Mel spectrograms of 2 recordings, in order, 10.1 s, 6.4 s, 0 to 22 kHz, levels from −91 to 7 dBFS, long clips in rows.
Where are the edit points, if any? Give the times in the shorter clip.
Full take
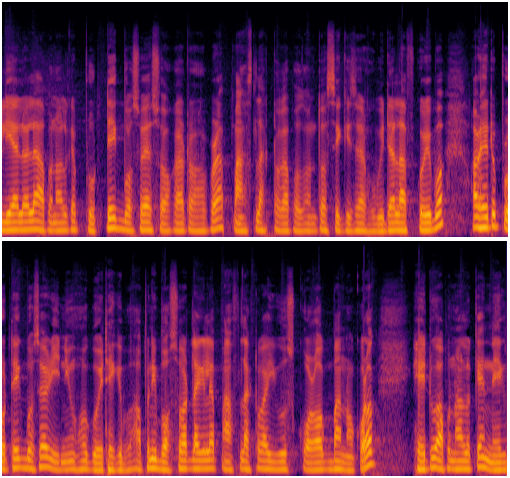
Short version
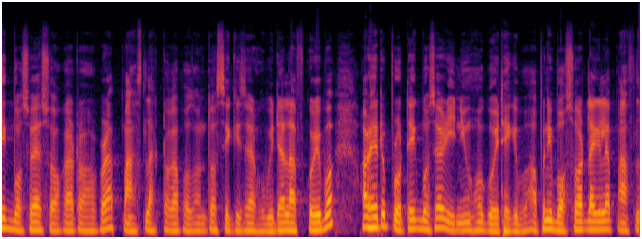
none

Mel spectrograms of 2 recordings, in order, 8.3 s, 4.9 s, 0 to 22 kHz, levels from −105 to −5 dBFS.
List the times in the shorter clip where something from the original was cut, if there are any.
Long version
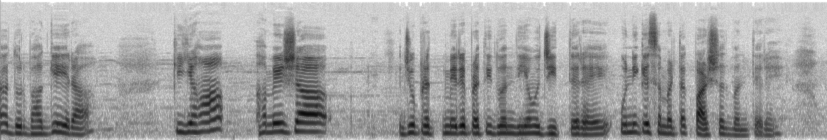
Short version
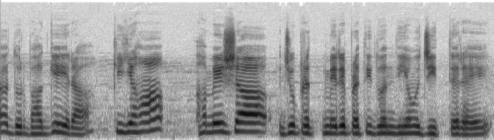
0:01.0
0:02.7

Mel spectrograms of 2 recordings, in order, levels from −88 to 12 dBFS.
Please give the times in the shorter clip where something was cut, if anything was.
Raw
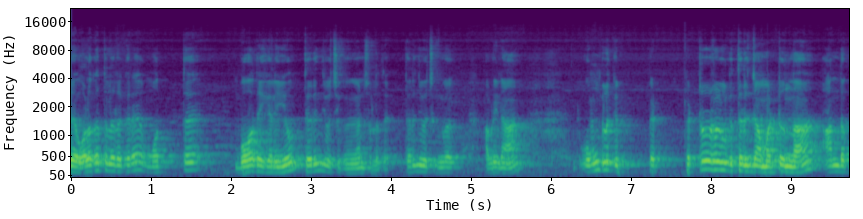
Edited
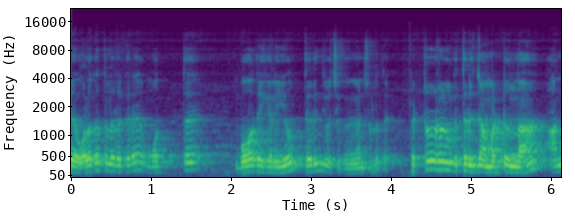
0:04.1

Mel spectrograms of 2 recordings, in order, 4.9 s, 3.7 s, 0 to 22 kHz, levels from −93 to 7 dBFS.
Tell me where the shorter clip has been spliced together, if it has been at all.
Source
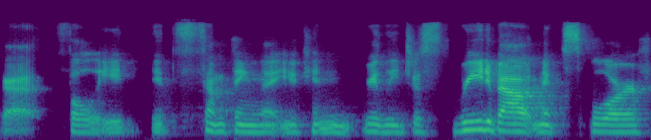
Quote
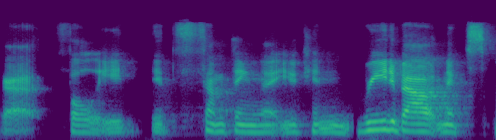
0:02.6

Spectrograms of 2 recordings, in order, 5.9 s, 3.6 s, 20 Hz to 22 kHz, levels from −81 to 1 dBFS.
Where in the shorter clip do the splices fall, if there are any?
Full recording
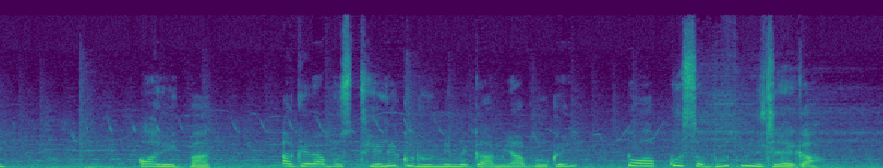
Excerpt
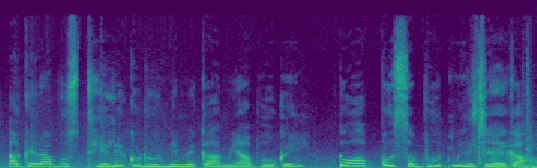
0:02.1

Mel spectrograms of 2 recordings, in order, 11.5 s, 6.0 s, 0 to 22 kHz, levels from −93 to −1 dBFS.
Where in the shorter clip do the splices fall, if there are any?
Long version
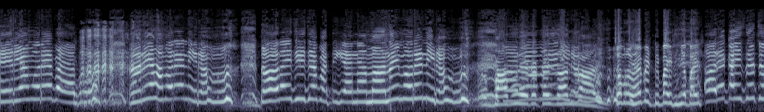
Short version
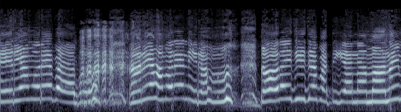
none

